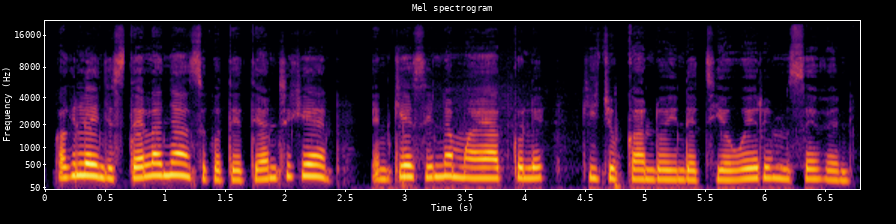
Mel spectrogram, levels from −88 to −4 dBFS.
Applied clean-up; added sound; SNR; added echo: neural mask model RNNoise.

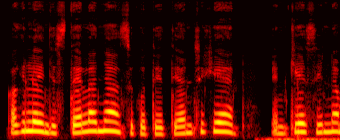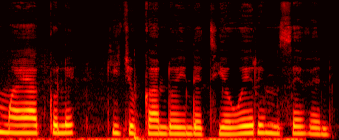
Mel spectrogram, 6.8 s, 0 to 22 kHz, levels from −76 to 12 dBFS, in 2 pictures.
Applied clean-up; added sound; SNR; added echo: none; Drawer open or close; 16 dB; none.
